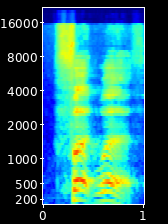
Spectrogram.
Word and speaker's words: Fort Worth: w is watching from you gotta say it like this foot footwork footwork really people from fort worth say that yeah they do all right x w back me up here max it's footwork fort worth right oh yes but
